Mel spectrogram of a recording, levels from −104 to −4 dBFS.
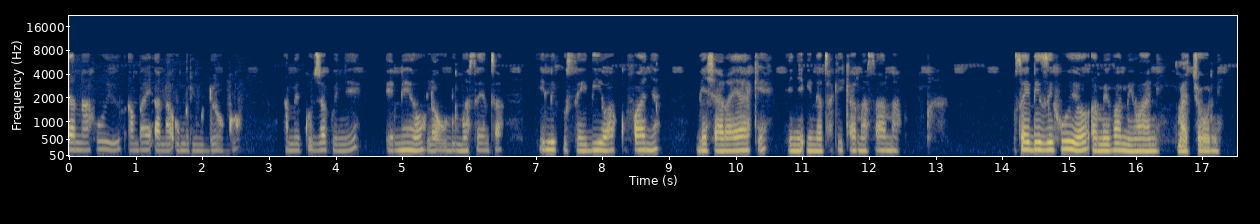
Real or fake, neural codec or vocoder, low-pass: real; none; 7.2 kHz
